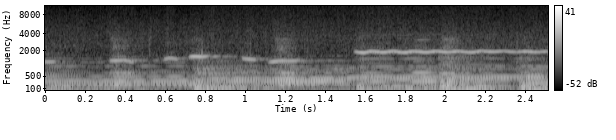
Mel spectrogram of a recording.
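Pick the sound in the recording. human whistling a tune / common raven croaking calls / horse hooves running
human whistling a tune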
